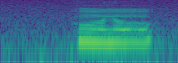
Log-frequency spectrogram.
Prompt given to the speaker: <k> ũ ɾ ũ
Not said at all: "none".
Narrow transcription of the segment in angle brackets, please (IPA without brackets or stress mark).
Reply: k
